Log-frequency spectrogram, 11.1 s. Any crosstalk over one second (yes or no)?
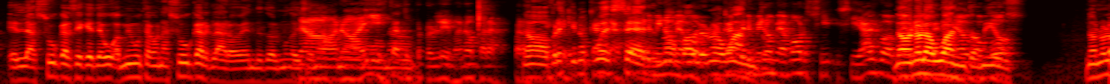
yes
